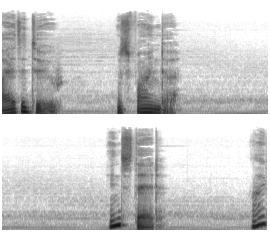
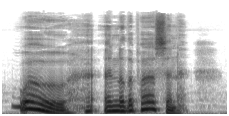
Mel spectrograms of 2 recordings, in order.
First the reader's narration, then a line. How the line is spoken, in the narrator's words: I exclaimed, hoping to sidestep the awkwardness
